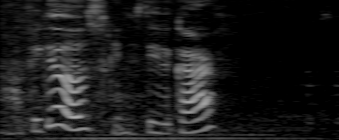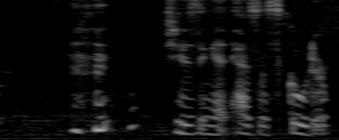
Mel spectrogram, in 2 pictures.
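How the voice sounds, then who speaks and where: A woman reading a silly picture book aloud to children, playful and chuckling. She stops for little asides to her young listeners. Her voice sits in a middle range, with a faint steady hiss underneath. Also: medium pitch, a little slow. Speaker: storytime reader, teacher.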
